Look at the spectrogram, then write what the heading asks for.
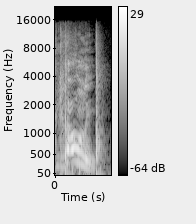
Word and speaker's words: Coley: It's Coley. I said, "Why keep saying coolie?"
